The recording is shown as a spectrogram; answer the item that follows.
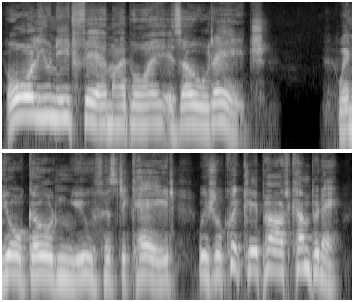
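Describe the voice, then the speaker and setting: A woman voicing a cheerful, pompous male scarecrow king in a storybook, with a bright and grandly reassuring manner. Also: lowish voice, a little slow, pitched above the performer's own voice, lightly acted. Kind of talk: audiobook character voice.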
